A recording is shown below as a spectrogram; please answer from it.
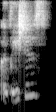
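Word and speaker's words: orisa: They are orishas.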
